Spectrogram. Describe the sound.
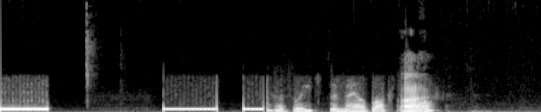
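A few steady electronic phone tones beep in separate bursts, clear, like a call being dialed, followed by a short stretch of someone talking.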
